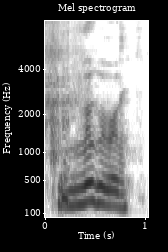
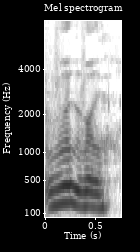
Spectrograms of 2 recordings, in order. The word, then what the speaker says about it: Rougarou: You're like pronouncing like all the letters. You can't pronounce all the letters. You gotta drop off some of the letters. – But it's the Rougarou, right? – Rougarou.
